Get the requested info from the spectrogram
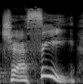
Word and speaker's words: chassis: And for trucks and automobiles, it contains the chassis. Am I saying that right? – The chassis. – Right.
